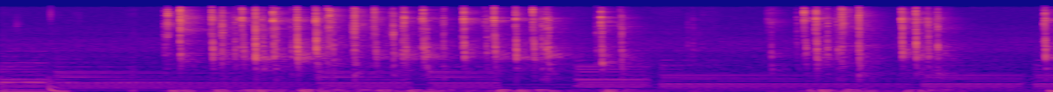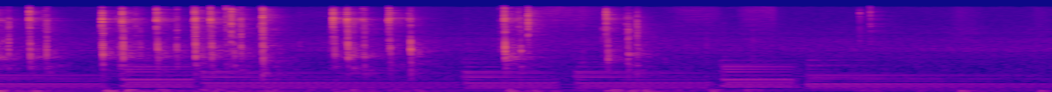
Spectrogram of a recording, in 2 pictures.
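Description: Typing on a computer keyboard: a fast run of key clicks in the first few seconds, then scattered keystrokes, over soft background music.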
